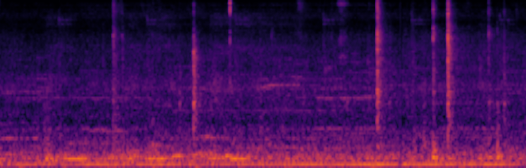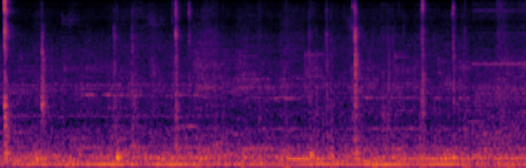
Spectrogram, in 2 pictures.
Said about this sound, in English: machine getting start, already got start, machine is running well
